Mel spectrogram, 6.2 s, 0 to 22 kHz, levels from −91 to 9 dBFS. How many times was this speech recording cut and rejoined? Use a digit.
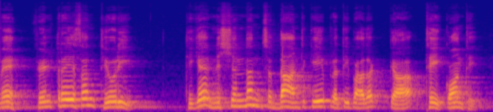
0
